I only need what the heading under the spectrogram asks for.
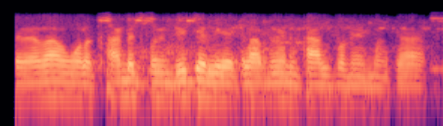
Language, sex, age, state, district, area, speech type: Tamil, male, 30-45, Tamil Nadu, Thanjavur, rural, conversation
